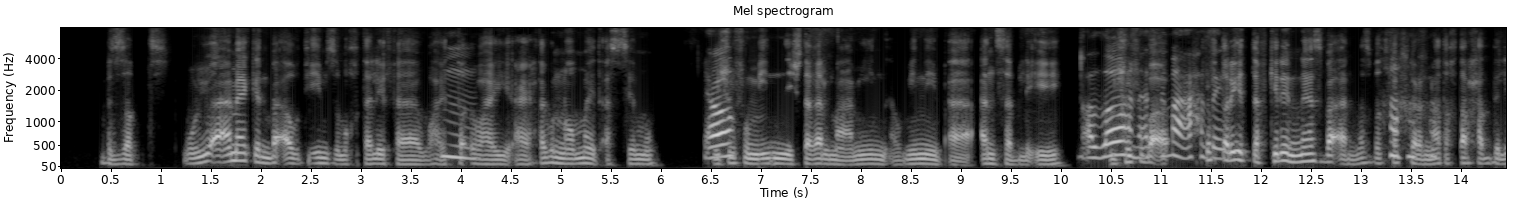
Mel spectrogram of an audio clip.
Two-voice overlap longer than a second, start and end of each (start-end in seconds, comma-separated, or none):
10.5-11.7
